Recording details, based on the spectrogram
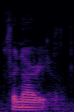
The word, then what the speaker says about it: Fornario: But her real name was Marie Emily Fernando. For Fornario. – I said it right the first time. I don't know why I did it wrong that time.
